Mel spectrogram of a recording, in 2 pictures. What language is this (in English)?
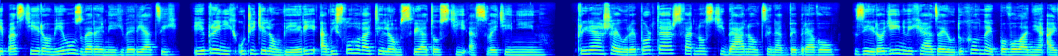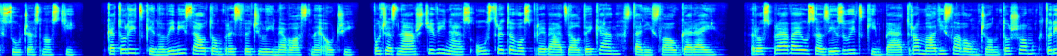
Slovak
